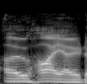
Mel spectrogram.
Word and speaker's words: Ohio: I'm still staggered the fact you couldn't pronounce Ohio. Ohio. O-H, you said. H turned me off as soon as you said H. Ohio, Don.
